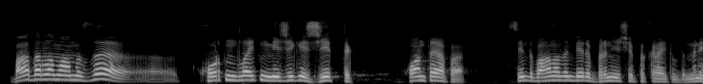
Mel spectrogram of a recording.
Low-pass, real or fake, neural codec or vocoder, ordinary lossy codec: none; real; none; none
